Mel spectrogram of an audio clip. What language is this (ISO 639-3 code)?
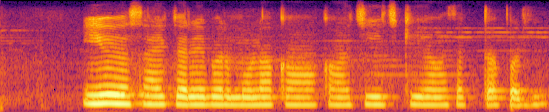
hne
